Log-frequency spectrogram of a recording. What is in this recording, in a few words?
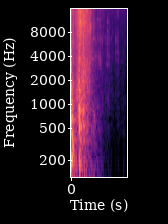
Step Default, Foley; Warframe; Oraxia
